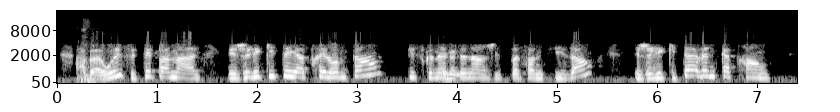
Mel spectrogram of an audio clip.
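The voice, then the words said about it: Southwestern French regional accent. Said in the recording (French): “vous n'avez pas perdu l'accent ... mon accent, on l'a accepté”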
